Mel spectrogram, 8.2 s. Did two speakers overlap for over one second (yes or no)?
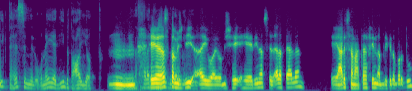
yes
